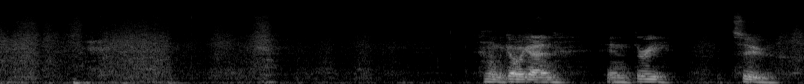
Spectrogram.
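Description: A cushion rustles as a man shifts it on a carpet.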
